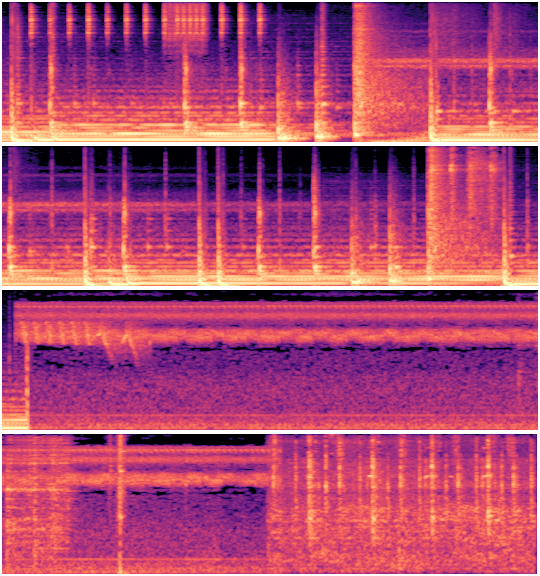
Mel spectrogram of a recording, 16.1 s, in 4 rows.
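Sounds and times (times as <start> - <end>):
starting crank click: 14.1 - 16.0.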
